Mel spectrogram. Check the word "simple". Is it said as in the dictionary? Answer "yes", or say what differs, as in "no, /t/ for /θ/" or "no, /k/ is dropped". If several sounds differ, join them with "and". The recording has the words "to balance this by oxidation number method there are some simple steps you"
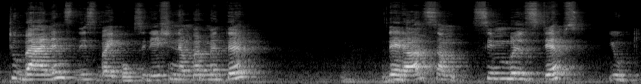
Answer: no, /b/ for /p/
